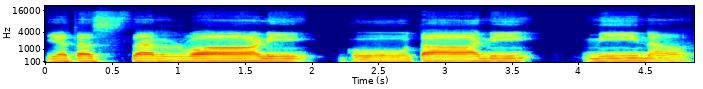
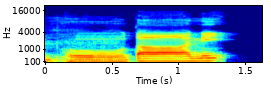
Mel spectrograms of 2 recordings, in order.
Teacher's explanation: Sarvani, because it is hrasvam, it is not dheergam. So you should not allow that to drag.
